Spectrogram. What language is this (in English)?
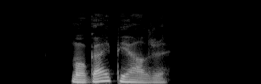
Mari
